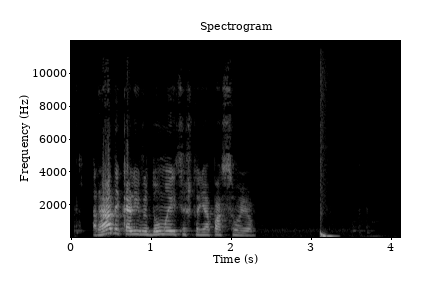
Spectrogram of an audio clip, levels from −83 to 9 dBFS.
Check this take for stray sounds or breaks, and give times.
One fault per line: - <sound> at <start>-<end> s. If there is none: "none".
- thud at 3.1-3.4 s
